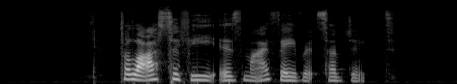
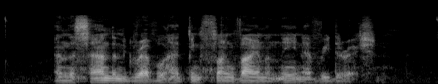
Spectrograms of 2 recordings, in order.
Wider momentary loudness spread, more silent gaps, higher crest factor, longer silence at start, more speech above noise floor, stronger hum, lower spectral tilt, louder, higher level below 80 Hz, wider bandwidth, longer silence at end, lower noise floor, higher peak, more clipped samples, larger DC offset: first, 15 LU vs 12 LU; neither; about the same, 22 dB vs 22 dB; first, 1.2 s vs 0.55 s; first, 47 dB vs 30 dB; neither; first, -5 dB/octave vs -3 dB/octave; about the same, -27 LUFS vs -29 LUFS; about the same, -66 dBFS vs -62 dBFS; first, 16 kHz vs 10.5 kHz; about the same, 0.65 s vs 0.65 s; first, -74 dBFS vs -59 dBFS; about the same, -6 dBFS vs -8 dBFS; neither; neither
